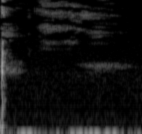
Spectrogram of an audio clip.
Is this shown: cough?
yes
